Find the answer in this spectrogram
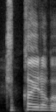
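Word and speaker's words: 樹海: 그 주카이라고 아까 일본 말로 주카이라고 발음했는데 이게 한자로 수해, 아오키 가라.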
